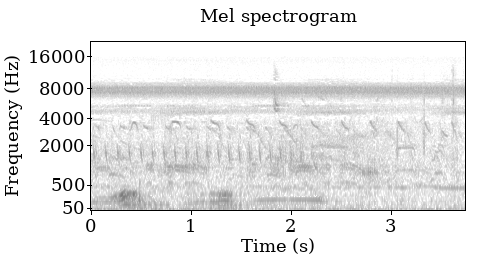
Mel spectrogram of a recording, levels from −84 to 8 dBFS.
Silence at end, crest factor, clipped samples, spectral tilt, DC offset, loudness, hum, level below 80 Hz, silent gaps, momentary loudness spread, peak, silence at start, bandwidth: 0 s; 16 dB; under 0.1%; -1.5 dB/octave; under 0.1%; -44 LUFS; none; -64 dBFS; none; 2 LU; -30 dBFS; 0 s; 16.5 kHz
